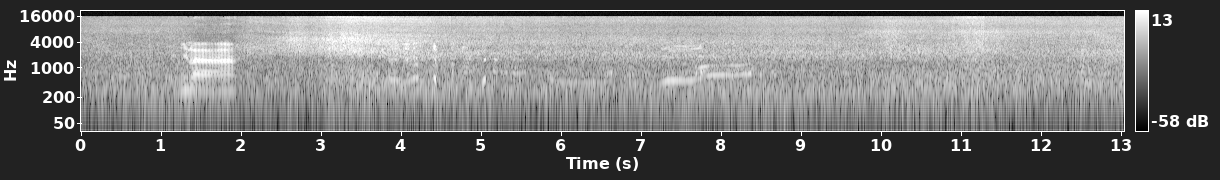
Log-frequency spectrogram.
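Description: Ocean surf at Batu Alafan beach rolls in a steady, loud wash with wind buffeting the microphone throughout, while someone speaks briefly and a few birds call over the roar.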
